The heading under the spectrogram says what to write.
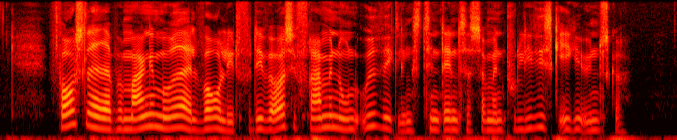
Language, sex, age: Danish, female, 32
